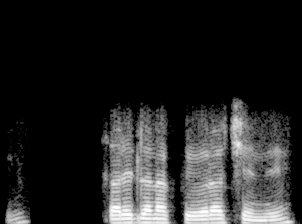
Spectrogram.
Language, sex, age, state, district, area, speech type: Telugu, male, 30-45, Telangana, Mancherial, rural, conversation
